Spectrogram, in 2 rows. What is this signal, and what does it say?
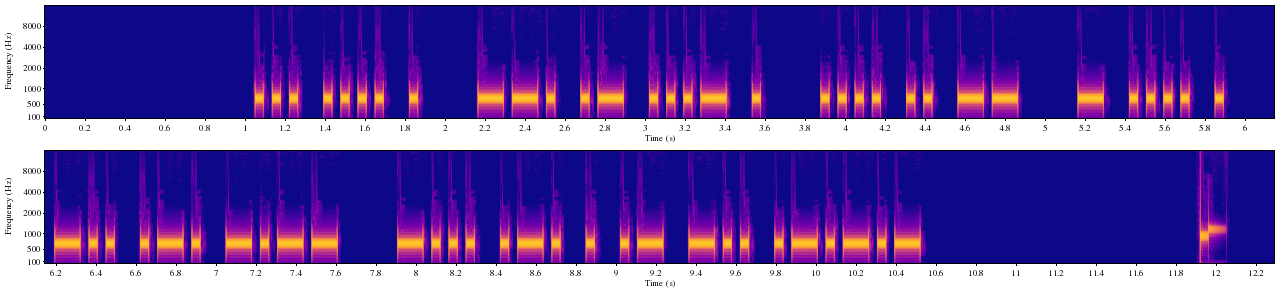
Morse code, heard as a keyed tone, about 28 wpm, 700 Hz. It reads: SHE GAVE HIM THE DRY BREAD.
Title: Sentences from Top 1600 Words 28wpm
